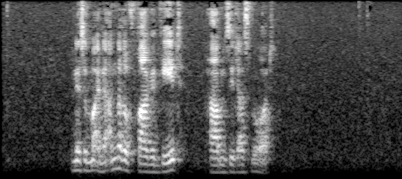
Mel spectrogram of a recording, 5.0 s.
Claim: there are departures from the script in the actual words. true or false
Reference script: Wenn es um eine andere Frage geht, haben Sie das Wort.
false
